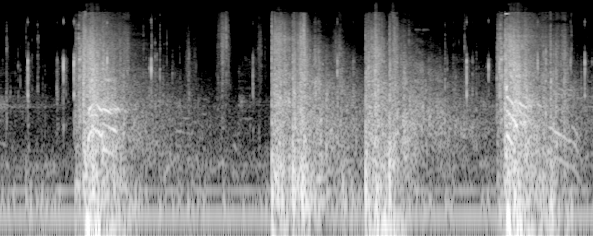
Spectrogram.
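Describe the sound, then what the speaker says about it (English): Musket gunshots in the video game GTA Online, several loud separate blasts spaced a second or more apart, each with a decaying rumble, over faint background game sound. "I took him out with a musket."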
